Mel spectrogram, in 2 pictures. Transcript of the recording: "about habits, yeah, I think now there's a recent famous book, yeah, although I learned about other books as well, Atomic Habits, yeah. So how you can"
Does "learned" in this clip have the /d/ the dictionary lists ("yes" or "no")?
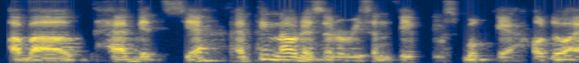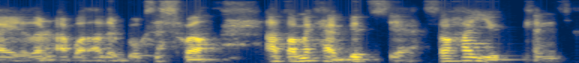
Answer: no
